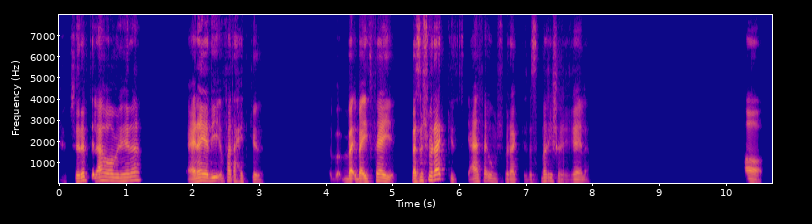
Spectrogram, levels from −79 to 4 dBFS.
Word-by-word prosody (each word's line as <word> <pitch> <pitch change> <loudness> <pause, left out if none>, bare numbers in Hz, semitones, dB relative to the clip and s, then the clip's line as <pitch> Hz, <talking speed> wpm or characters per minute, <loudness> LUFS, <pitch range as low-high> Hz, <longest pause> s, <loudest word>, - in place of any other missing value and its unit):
شربت 170 +5 0
القهوة 165 +1 +2
من 155 -1 -2
هنا، 175 +5 -1 0.7
عينيا 155 +1 +6
دي 160 +2 0
انفتحت 150 -6 -5
كده 105 -4 -9 1.0
ب - - -16 0.2
ب - - +3
بقيت 130 0 +4
فايق 150 +2 +2 0.2
بس 135 +3 +4
مش 165 +3 -2
مركز، 230 +4 +3
يعني - - +2
أنا 140 - -6
فايق 155 -2 -6
ومش 120 -4 -16
مركز 120 -3 -6
بس 105 +1 -11
دماغي 155 +1 -6
شغالة. 110 -4 -7 2.4
آه. - - -2
150 Hz, 135 wpm, -21 LUFS, 120-160 Hz, 2.4 s, عينيا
